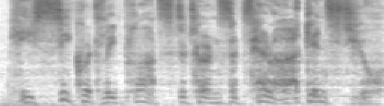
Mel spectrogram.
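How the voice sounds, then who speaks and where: A man's voice: fairly high pitch, normal speed, bright, forceful tone. A man playing an earnest, loyal warrior in a video game, speaking in a formal, deferential way. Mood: earnest, grave. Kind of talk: video game dramatic acting.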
